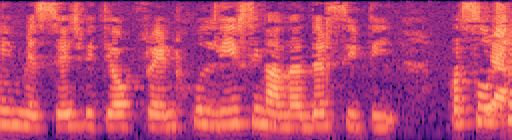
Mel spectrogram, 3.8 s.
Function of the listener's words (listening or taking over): listening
